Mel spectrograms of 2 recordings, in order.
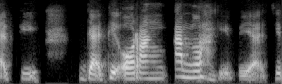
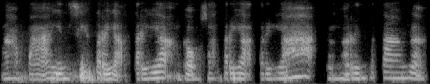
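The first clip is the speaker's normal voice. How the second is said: calm hushing; 8 dB quieter than usual. Retold or imitated. Younger sibling hushes older sibling indoors, soft and unhurried. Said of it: "santai gitu".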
